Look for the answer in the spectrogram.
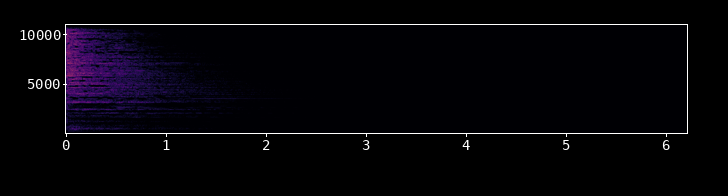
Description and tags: Drums Hit With Whisk
Hit, With, Drums, Whisk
